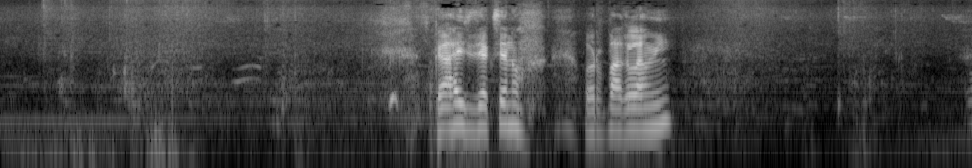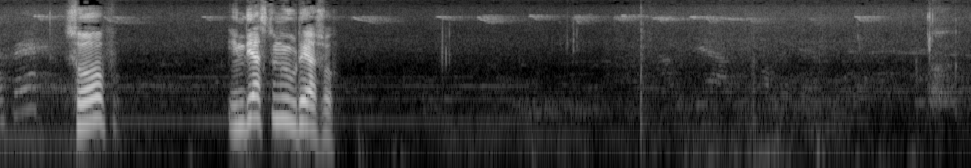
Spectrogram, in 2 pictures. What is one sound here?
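A boy splashes while swimming in water.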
